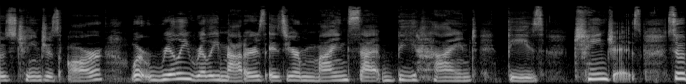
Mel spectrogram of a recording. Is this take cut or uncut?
uncut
